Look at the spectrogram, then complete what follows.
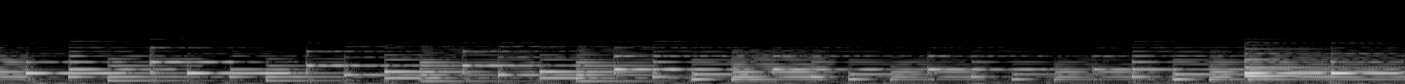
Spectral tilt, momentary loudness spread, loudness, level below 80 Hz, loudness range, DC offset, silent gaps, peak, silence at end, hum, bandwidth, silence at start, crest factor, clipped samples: -10 dB/octave; 14 LU; -25 LUFS; -54 dBFS; 8 LU; under 0.1%; none; -4 dBFS; 0 s; none; 3.4 kHz; 0 s; 20 dB; under 0.1%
